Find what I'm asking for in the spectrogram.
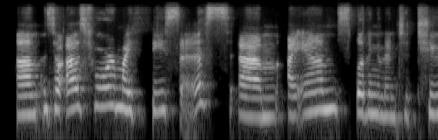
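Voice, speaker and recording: A woman uses a raised, projected voice at a high pitch. She goes at a fairly slow pace with ordinary pitch variation. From Canada. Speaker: PhD researcher presenting at a conference. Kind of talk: academic conference presentation. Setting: video call.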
